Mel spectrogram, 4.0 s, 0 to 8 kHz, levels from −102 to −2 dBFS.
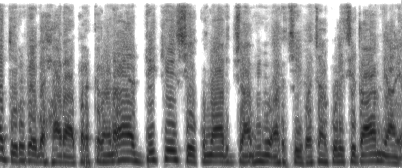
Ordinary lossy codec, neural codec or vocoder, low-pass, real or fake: none; vocoder, 44.1 kHz, 128 mel bands, Pupu-Vocoder; 7.2 kHz; fake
